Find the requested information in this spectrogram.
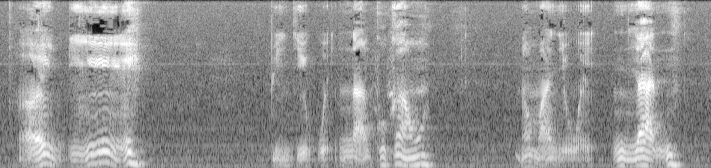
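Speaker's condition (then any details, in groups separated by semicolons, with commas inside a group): Cerebral palsy; speech affected by condition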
